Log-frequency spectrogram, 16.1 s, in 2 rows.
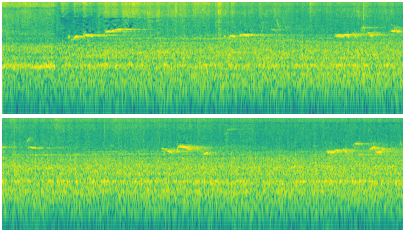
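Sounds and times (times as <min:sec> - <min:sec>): outdoor background hiss: 0:00.0 - 0:16.0
faint whistled bird calls: 0:01.3 - 0:03.1, 0:14.5 - 0:16.0.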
